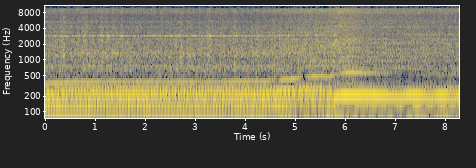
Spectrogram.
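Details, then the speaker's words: Meteor Interceptor car with Centurion tank engine, first complete drivetrain test on jack stands after rewiring; warm idle at 540 rpm, coolant 78°C, ignition 10° BTDC, alternator 14.0 V: slow, even idle with smooth low beat and steady whir, brief rise and settle, runs cleanly. "here we can see that the coolant temperature is up at 78 degrees celsius ignition angle 10 degrees before top dead center and the alternator is 14.0 and this is 540 rpm"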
